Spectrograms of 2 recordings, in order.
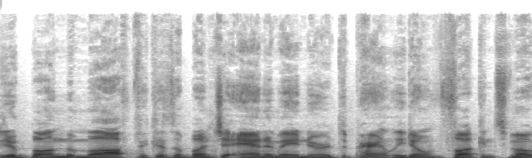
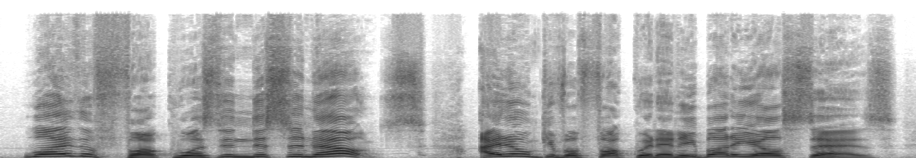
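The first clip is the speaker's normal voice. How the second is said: indignant complaint; 7 semitones higher, 3 dB louder than usual. Retold or imitated. Retold complaint at con staff.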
